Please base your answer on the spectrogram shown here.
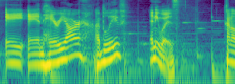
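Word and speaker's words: Einherjar: to pronounce this word it's like a norse word uh a in hairy in and harry are i think is how you say it i looked at it at first i'm like ein herjar it's a and harry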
